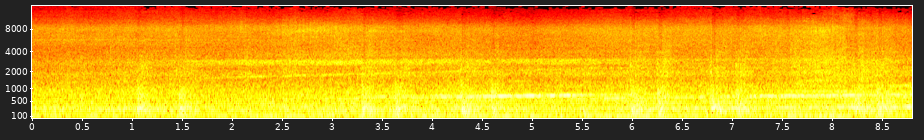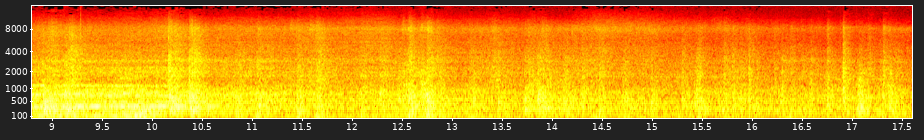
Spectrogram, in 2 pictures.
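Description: Meitetsu 3300 series electric train pulling away from the platform: the whine of its VVVF inverter and traction motors rises in pitch as it accelerates, with wheels clacking over rail joints. The sound fades after about halfway as the train draws away.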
